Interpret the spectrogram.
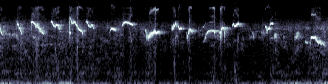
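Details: Oriental white-eye singing ngeriwik style: lively high twittering of slurred, bending whistles and squeaky chirps in close bursts, with a few soft clicks.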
